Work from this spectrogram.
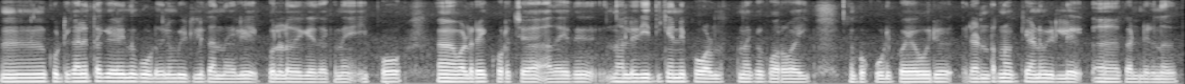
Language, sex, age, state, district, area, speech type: Malayalam, male, 18-30, Kerala, Wayanad, rural, spontaneous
